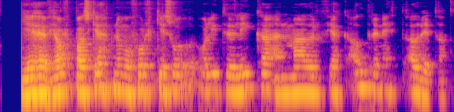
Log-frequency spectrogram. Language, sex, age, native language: Icelandic, male, 30-39, Icelandic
